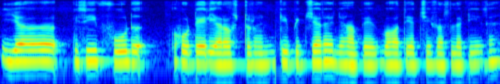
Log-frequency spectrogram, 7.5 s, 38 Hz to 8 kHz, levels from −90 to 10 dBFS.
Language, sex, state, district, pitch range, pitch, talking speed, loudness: Hindi, male, Uttar Pradesh, Muzaffarnagar, 140-155 Hz, 145 Hz, 130 wpm, -28 LUFS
